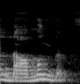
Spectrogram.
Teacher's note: इस तो अगे जी गोबिंद नामंग, नन्हे नूं कन्ना मम्मे उत्ते टिप्पी की मात्रा नासिक उच्चारण होएगा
